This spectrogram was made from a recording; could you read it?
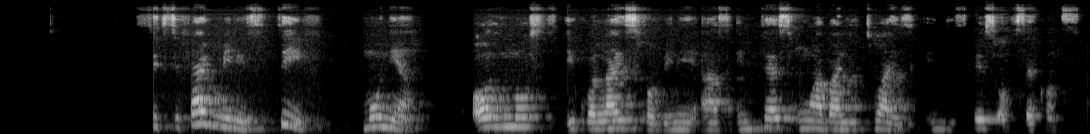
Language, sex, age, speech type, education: Nigerian Pidgin, female, 30-45, spontaneous, tertiary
